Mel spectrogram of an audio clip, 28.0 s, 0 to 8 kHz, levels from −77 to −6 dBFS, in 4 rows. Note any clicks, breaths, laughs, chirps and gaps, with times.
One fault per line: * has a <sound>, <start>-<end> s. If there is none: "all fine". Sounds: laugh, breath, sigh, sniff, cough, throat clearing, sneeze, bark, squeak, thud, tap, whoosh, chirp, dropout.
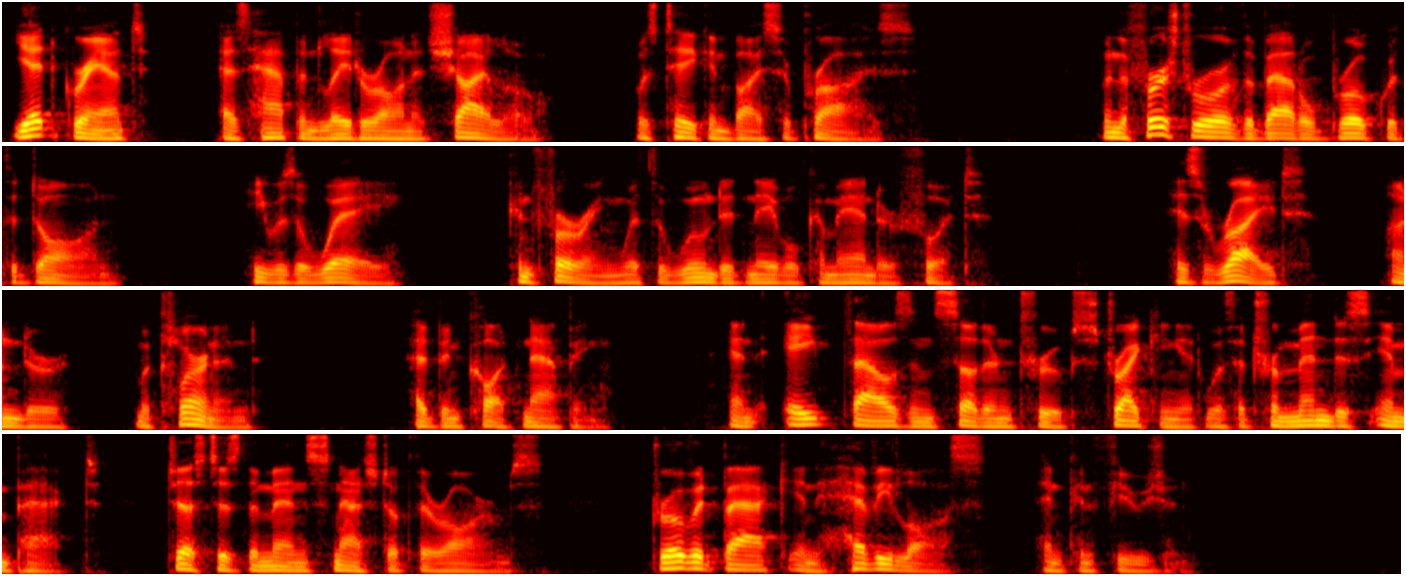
all fine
